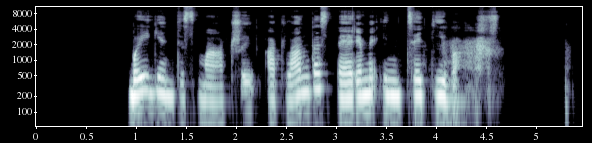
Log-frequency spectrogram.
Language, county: Lithuanian, Šiauliai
